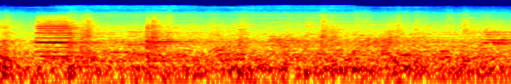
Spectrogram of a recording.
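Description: Passenger express train running, heard from aboard a coach: a steady rumble of wheels on the rails. A short horn blast sounds about half a second in.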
